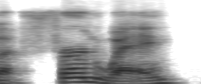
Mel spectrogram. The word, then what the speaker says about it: Fernweh: And there's a German word, and I'm gonna have a hard time pronouncing this, I'm sure, but Fernweh is a far sickness.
